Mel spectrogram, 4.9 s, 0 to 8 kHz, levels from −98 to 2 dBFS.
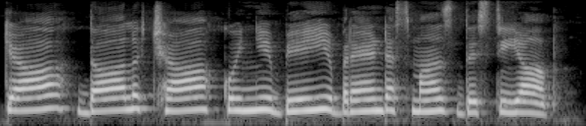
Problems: none marked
